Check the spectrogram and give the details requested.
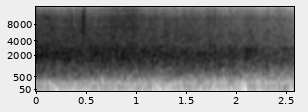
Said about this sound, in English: Give the Lord one big hand clap. Hallelujah.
